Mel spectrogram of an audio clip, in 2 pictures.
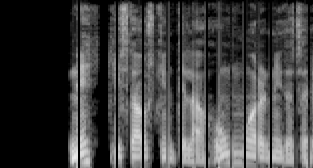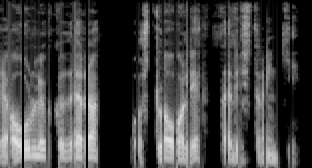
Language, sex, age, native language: Icelandic, male, 40-49, Icelandic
